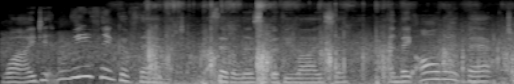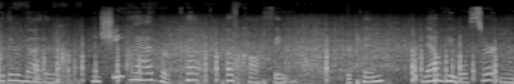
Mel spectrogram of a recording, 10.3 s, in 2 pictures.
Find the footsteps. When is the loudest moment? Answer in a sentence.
The volume of the footsteps peaks at 3 seconds.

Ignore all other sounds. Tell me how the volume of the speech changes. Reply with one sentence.
The volume of the speech stays about the same.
